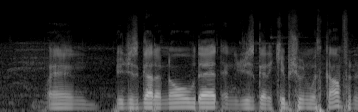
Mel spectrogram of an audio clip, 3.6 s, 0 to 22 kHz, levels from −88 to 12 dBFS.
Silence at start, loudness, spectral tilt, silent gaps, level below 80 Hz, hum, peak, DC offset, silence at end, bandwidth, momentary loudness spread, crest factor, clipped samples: 0.3 s; -30 LUFS; -6.5 dB/octave; none; -48 dBFS; none; -12 dBFS; under 0.1%; 0 s; 13.5 kHz; 13 LU; 18 dB; under 0.1%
